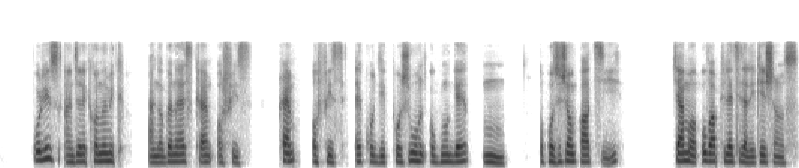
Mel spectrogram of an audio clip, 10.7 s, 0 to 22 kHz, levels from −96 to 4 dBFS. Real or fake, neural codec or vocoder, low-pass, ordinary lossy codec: fake; codec, 16 kHz, 0.8 kbps, ZipCodec; none; none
